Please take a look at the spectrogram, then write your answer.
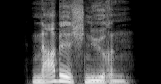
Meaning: dative plural of Nabelschnur
- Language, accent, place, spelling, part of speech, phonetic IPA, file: German, Germany, Berlin, Nabelschnüren, noun, [ˈnaːbl̩ˌʃnyːʁən], De-Nabelschnüren.ogg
